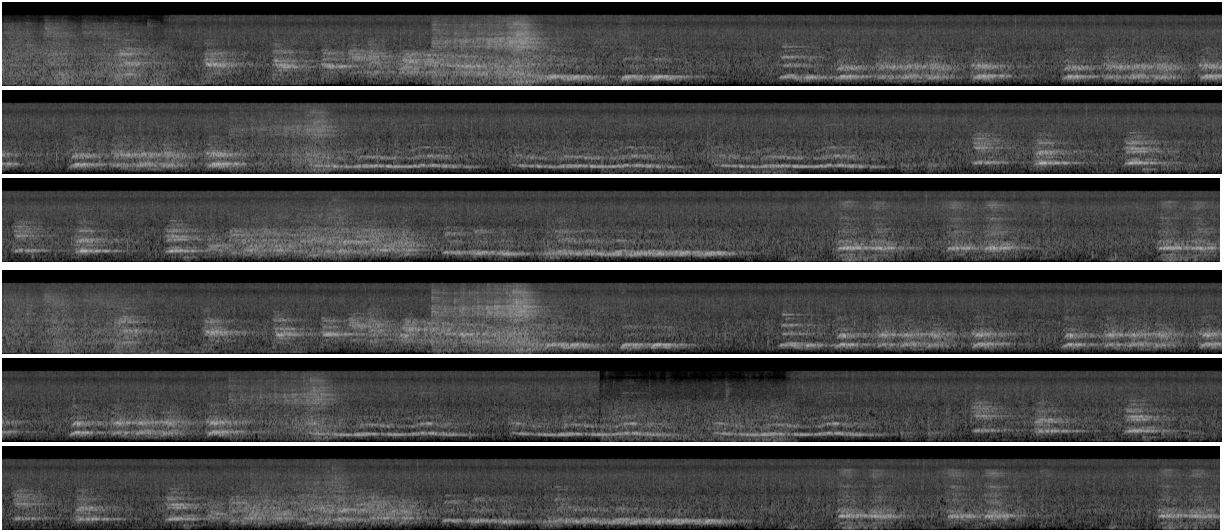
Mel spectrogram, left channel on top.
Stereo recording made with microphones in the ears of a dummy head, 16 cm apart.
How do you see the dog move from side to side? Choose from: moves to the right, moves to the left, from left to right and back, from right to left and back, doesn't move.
doesn't move.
